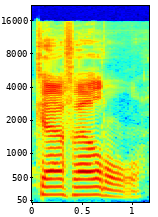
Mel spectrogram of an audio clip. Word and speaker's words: وكفر: Baik, di sini huruf ra-nya dibaca tebal ya. Karena kondisinya sukun didahului oleh huruf yang berharakat fathah ya. Illa man tawalla wa kafar.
